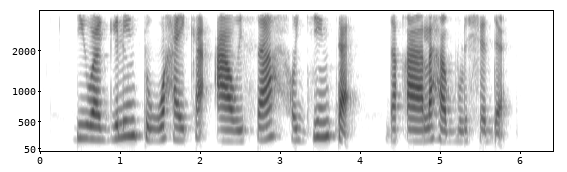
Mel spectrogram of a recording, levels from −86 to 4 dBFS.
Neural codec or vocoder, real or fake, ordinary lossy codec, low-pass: none; real; none; 3.6 kHz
